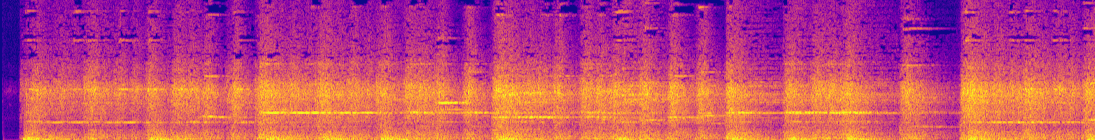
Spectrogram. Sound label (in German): Torgauer Marsch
